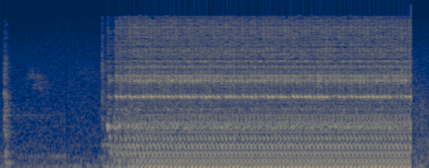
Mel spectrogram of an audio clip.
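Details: Air compressor refilling an empty tank while working on a Subaru STi on air suspension: it kicks on with an even buzzing drone, holds about two seconds, then cuts off; normal running.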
